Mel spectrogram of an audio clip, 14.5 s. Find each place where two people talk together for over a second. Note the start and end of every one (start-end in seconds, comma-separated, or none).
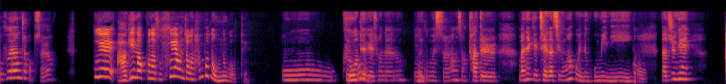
none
